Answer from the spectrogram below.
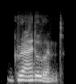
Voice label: "graduand", Indian

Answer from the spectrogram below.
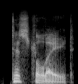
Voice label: "distillate", American

